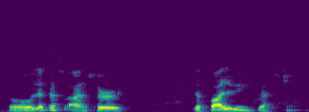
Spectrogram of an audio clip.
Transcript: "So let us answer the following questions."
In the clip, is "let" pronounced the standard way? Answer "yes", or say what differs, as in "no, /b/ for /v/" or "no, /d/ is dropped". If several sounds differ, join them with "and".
yes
